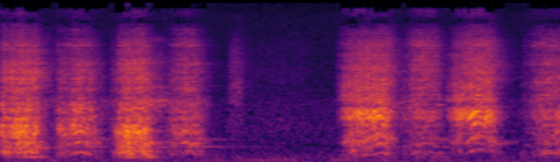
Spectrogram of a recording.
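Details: Hand saw starting a cut after being moved over so it no longer fights the grain: light, even rasping strokes about three a second with one pause. It runs freely without catching, cutting smoothly with the grain.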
